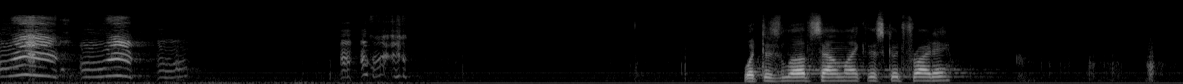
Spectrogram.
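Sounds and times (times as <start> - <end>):
newborn baby crying in wavering wails and sobs: 0.0 - 2.0, 3.3 - 4.2
speech: 7.5 - 9.6.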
